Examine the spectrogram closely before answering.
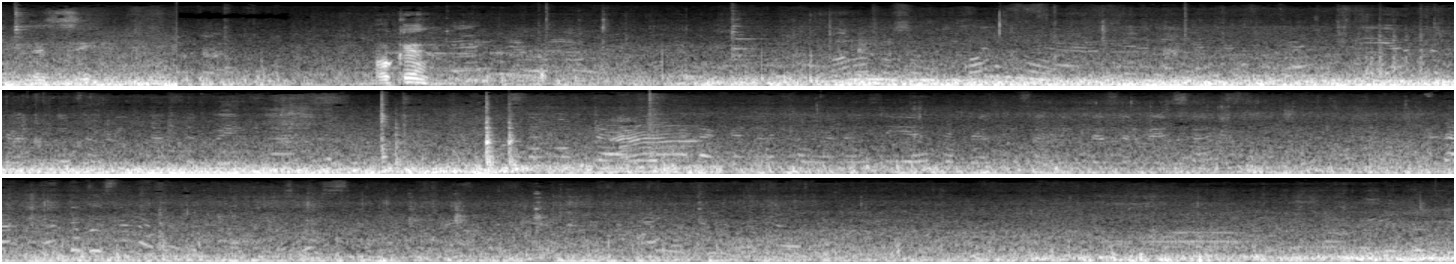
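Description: Wind blows across the open deck.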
